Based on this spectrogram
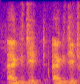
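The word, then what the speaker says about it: exit: जैसे EX के बाद I आया तो एग्ज, एग्जिट हो गया।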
